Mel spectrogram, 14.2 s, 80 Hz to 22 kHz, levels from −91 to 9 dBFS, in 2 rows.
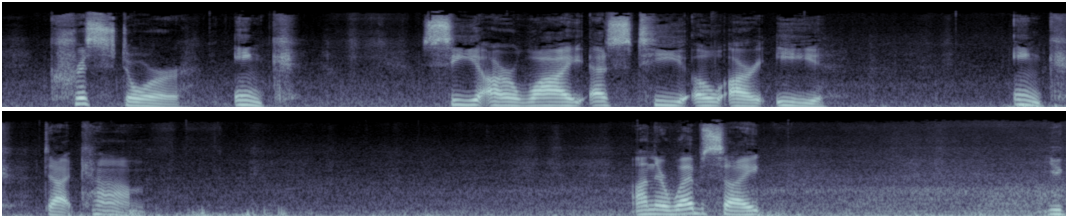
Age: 40-59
